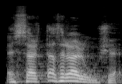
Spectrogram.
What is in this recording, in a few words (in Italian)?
"fa confonde", vocabolario dialettale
